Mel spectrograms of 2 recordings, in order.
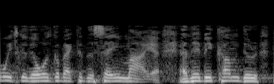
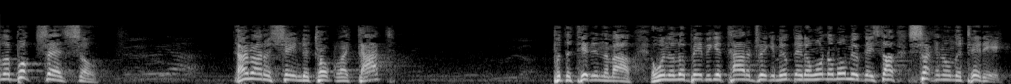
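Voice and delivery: full-force preaching; 6 semitones higher than usual. Acted. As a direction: drive it home from the pulpit.

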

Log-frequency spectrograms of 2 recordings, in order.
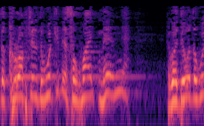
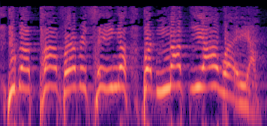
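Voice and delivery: loud, high preaching at full force; impassioned preaching; 3 semitones higher, 4 dB louder than usual. Real, not acted. Preacher rebuking the congregation for neglecting Scripture, impassioned. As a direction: drive it home like a fired-up preacher.

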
